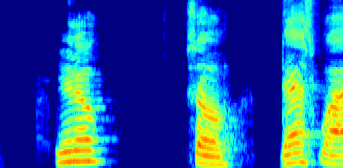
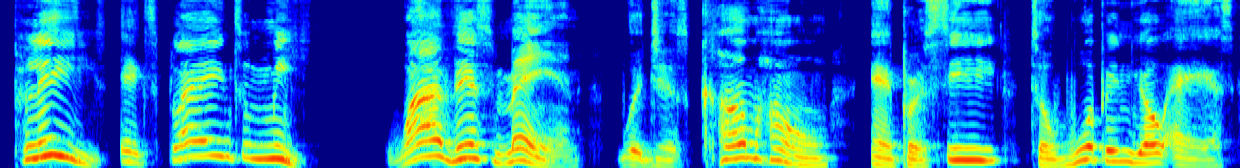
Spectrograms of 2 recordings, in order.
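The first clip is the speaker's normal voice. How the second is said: slow, drawn-out questioning; 5 semitones higher, much slower than usual. Retold or imitated. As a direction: stretch every word out, disbelieving. Retold confronting his girlfriend.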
